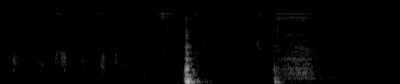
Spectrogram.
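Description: Paper rustling and rubbing as cut cardstock tag layers are handled and pressed together, with one sharp knock just before two seconds in and a short rub about a second later.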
